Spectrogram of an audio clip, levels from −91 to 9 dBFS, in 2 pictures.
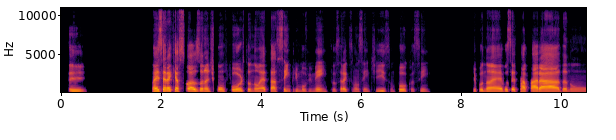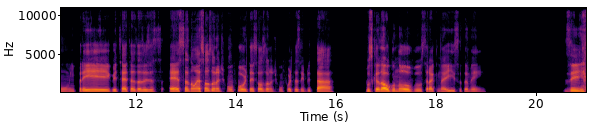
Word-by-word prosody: Sim. 130 Hz, -2 st, -1 dB, 1.3 s
Mas 205 Hz, +3 st, +7 dB
será 215 Hz, 0 st, +8 dB
que 215 Hz, -, +1 dB
a 210 Hz, -, +8 dB
sua 190 Hz, -4 st, +5 dB
zona 180 Hz, +2 st, +1 dB
de 170 Hz, -, -11 dB
conforto 155 Hz, 0 st, 0 dB
não 140 Hz, +1 st, -3 dB
é 160 Hz, +1 st, +3 dB
tá 160 Hz, -4 st, 0 dB
sempre 145 Hz, +1 st, -6 dB
em -, -, -11 dB
movimento? 125 Hz, +1 st, -7 dB
Será 140 Hz, +5 st, -3 dB
que 140 Hz, -, -32 dB
você 145 Hz, -, -26 dB
não 125 Hz, -2 st, -12 dB
sente 120 Hz, -1 st, -17 dB
isso 130 Hz, -3 st, -7 dB
um 120 Hz, -, -24 dB
pouco, 125 Hz, -2 st, -4 dB
assim? 140 Hz, +5 st, -16 dB, 0.9 s
Tipo, 140 Hz, -, -3 dB
não 140 Hz, +1 st, 0 dB
é 145 Hz, 0 st, +4 dB
você 150 Hz, +2 st, 0 dB
tá 145 Hz, -2 st, +1 dB
parada 145 Hz, -1 st, +6 dB
num 130 Hz, -1 st, -12 dB
emprego, 135 Hz, +1 st, -3 dB
etc. 135 Hz, +1 st, -3 dB
e 130 Hz, -, -9 dB
às 130 Hz, -, -3 dB
vezes 145 Hz, +1 st, -8 dB, 0.2 s
essa 180 Hz, +8 st, -1 dB
não 190 Hz, 0 st, -5 dB
é 190 Hz, -, 0 dB
a -, -, -1 dB
sua 195 Hz, +1 st, -4 dB
zona 190 Hz, 0 st, -4 dB
de 185 Hz, -, -23 dB
conforto, 190 Hz, -10 st, -7 dB
aí, 130 Hz, -, -5 dB
sua 135 Hz, 0 st, -5 dB
zona 130 Hz, 0 st, -10 dB
de 135 Hz, -, -33 dB
conforto 135 Hz, 0 st, -13 dB
é -, -, -8 dB
sempre 155 Hz, +2 st, -17 dB
tá 155 Hz, +1 st, -3 dB, 0.7 s
buscando 160 Hz, +1 st, -1 dB
algo 160 Hz, 0 st, +4 dB
novo, 155 Hz, -8 st, -2 dB
será 135 Hz, +1 st, -5 dB
que 135 Hz, -, -34 dB
não 125 Hz, -, -12 dB
é 125 Hz, -, -6 dB
isso 145 Hz, -3 st, -10 dB
também? 130 Hz, 0 st, -13 dB, 1.6 s
Sim. 150 Hz, -1 st, -2 dB
145 Hz, 175 wpm, -21 LUFS, 135-160 Hz, 1.6 s, será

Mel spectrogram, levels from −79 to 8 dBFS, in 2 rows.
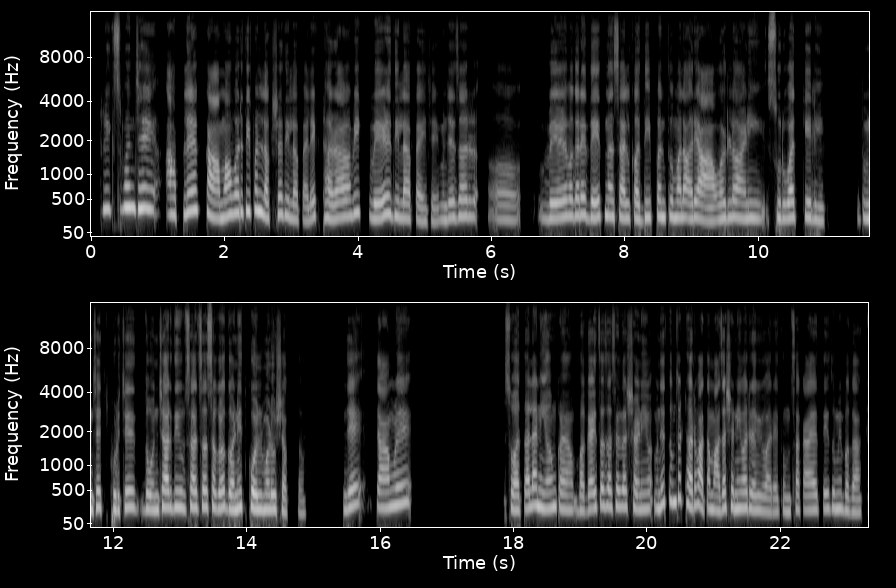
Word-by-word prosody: Tricks 340 Hz, 0 st, -2 dB
म्हणजे 355 Hz, -1 st, +5 dB, 0.2 s
आपल्या 265 Hz, +4 st, +2 dB
कामावरती 265 Hz, +5 st, +3 dB
पण 325 Hz, -1 st, +6 dB
लक्ष 230 Hz, +1 st, -2 dB
दिलं 245 Hz, -6 st, -1 dB
पाहिजे. 185 Hz, +3 st, -5 dB
एक 240 Hz, -, -4 dB
ठराविक 230 Hz, +6 st, 0 dB, 0.2 s
वेळ 220 Hz, +5 st, +3 dB
दिला 220 Hz, -3 st, 0 dB
पाहिजे, 180 Hz, -2 st, -6 dB
म्हणजे 200 Hz, +4 st, -3 dB
जर 240 Hz, 0 st, -1 dB, 0.2 s
अ, 200 Hz, -1 st, -9 dB, 0.5 s
वेळ 215 Hz, +2 st, +2 dB
वगैरे 255 Hz, +1 st, +1 dB
देत 230 Hz, 0 st, +1 dB
नसाल, 235 Hz, -3 st, +1 dB
कधीपण 230 Hz, +3 st, -1 dB
तुम्हाला 230 Hz, -1 st, +1 dB
अरे 215 Hz, +1 st, 0 dB
आवडलं 205 Hz, +3 st, +1 dB
आणि 215 Hz, -1 st, -1 dB
सुरुवात 220 Hz, 0 st, 0 dB
केली 200 Hz, -5 st, -2 dB
तर 185 Hz, +3 st, -23 dB
तुमचे 215 Hz, +2 st, 0 dB, 0.2 s
पुढचे 240 Hz, +4 st, +1 dB, 0.2 s
2-4 220 Hz, +3 st, +3 dB
दिवसाचं 240 Hz, 0 st, +1 dB
सगळं 230 Hz, 0 st, +2 dB
गणित 220 Hz, +3 st, +4 dB
कोलमडू 215 Hz, -2 st, +5 dB
शकतं, 185 Hz, -4 st, -7 dB
म्हणजे 220 Hz, -, -4 dB, 0.3 s
त्यामुळे 255 Hz, +6 st, +2 dB, 1.4 s
स्वतःला 230 Hz, +4 st, +1 dB
नियम 235 Hz, -1 st, +2 dB
काय 220 Hz, -2 st, -1 dB
अ, 210 Hz, -, -3 dB
बघायचंच 220 Hz, +6 st, -1 dB
असेल 250 Hz, 0 st, -1 dB
तर 250 Hz, -, +2 dB
शनिव 220 Hz, -1 st, -2 dB
म्हणजे 235 Hz, +4 st, 0 dB
तुमचं 320 Hz, +2 st, +1 dB
ठरवा. 265 Hz, 0 st, +2 dB
आता 225 Hz, -2 st, -2 dB
माझा 210 Hz, 0 st, 0 dB
शनिवार-रविवार 220 Hz, -5 st, -1 dB
आहे. 180 Hz, -, -6 dB
तुमचा 195 Hz, +2 st, -6 dB
काय 205 Hz, 0 st, -3 dB
आहे 210 Hz, -, -1 dB
ते 225 Hz, -, -2 dB
तुम्ही 225 Hz, -1 st, -1 dB
बघा. 190 Hz, -4 st, -5 dB
225 Hz, 150 wpm, -22 LUFS, 210-245 Hz, 1.4 s, पण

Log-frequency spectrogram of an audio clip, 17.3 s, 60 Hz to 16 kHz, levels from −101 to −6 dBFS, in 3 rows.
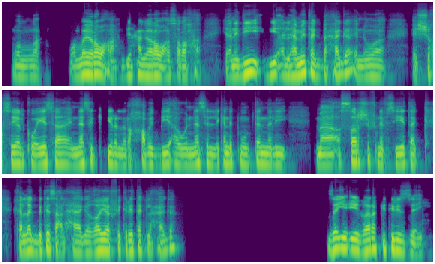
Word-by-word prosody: والله، 115 Hz, -1 st, -5 dB, 0.4 s
والله 130 Hz, +5 st, +2 dB
روعة، 130 Hz, -6 st, +2 dB
دي 120 Hz, +1 st, -3 dB
حاجة 120 Hz, 0 st, +1 dB
روعة 115 Hz, -3 st, +2 dB
صراحة، 110 Hz, -1 st, -4 dB, 0.3 s
يعني 115 Hz, +1 st, 0 dB
دي 145 Hz, +6 st, +5 dB
دي 130 Hz, +1 st, 0 dB
ألهمِتَك 125 Hz, +4 st, +3 dB
بحاجة، 125 Hz, +9 st, -2 dB
إن 110 Hz, -, -3 dB
هو 115 Hz, -1 st, -3 dB, 0.4 s
الشخصية 125 Hz, 0 st, 0 dB
الكويسة، 120 Hz, 0 st, 0 dB
الناس 120 Hz, +3 st, -1 dB
الكتيرة 120 Hz, -1 st, -2 dB
اللي 110 Hz, -2 st, -3 dB
رحَّبِت 115 Hz, +2 st, -2 dB
بيه، 120 Hz, +4 st, -1 dB
أو 110 Hz, -1 st, -3 dB
الناس 120 Hz, +4 st, -1 dB
اللي 115 Hz, -2 st, -1 dB
كانت 120 Hz, 0 st, -2 dB
ممتنة 120 Hz, +1 st, 0 dB
له، 115 Hz, -1 st, -2 dB, 0.4 s
ما 115 Hz, 0 st, 0 dB
أثرش 130 Hz, 0 st, +3 dB
في -, -, -6 dB
نفسيتَك، 115 Hz, +1 st, -2 dB, 0.2 s
خلّاك 125 Hz, +2 st, +2 dB
بتسعى 135 Hz, +4 st, +1 dB
لحاجة، 115 Hz, -2 st, -2 dB
غيَّر 130 Hz, +2 st, +4 dB
فكرتَك 125 Hz, 0 st, -2 dB
لحاجة؟ 130 Hz, +7 st, -4 dB, 2.0 s
زي 140 Hz, +3 st, +4 dB
إيه، 145 Hz, -3 st, +5 dB
غيَّرَك 135 Hz, +4 st, +3 dB
كتير 135 Hz, -1 st, +2 dB
إزاي؟ 110 Hz, -5 st, -3 dB
120 Hz, 145 wpm, -23 LUFS, 115-130 Hz, 2.0 s, دي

